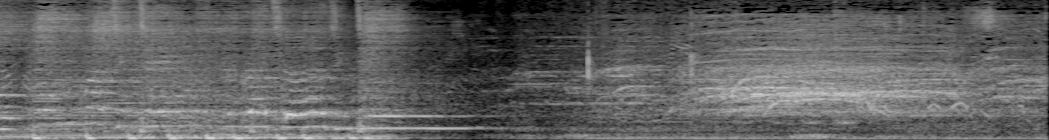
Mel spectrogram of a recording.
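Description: A live pop song with a band ends on a long sung note over drums and bass, and the music stops about four and a half seconds in. Then the crowd cheers and screams.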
